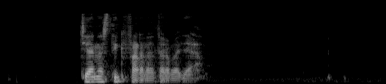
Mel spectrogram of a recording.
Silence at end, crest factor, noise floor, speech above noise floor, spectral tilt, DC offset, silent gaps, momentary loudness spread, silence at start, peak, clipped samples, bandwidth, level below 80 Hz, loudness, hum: 1.85 s; 24 dB; -75 dBFS; 44 dB; -4.5 dB/octave; under 0.1%; none; 11 LU; 0.8 s; -10 dBFS; under 0.1%; 11.5 kHz; -72 dBFS; -31 LUFS; none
